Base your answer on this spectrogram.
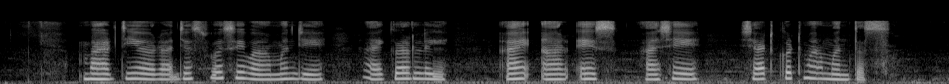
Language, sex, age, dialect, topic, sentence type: Marathi, female, 18-24, Northern Konkan, banking, statement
